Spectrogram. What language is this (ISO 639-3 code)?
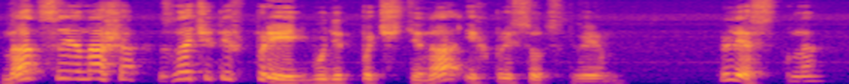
rus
